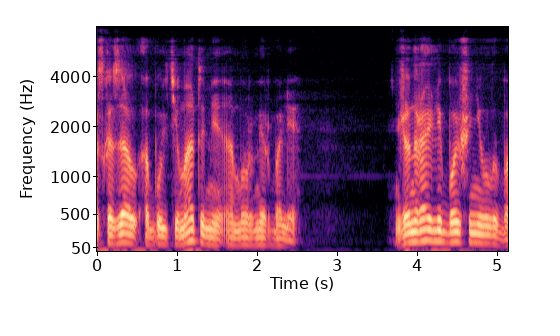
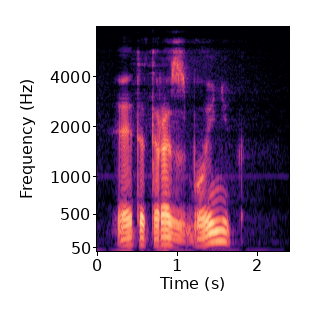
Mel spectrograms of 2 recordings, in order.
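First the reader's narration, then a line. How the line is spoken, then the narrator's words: Sad smiling. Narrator (Russian): Малька грустно улыбнулся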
